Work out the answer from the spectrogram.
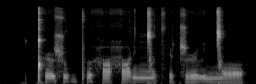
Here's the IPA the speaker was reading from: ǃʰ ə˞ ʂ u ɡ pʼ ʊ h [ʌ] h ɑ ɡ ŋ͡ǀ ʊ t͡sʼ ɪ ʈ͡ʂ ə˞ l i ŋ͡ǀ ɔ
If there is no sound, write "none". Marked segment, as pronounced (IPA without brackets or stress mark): ɑ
